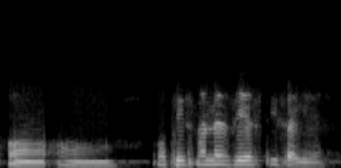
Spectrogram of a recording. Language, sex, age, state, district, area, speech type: Assamese, female, 30-45, Assam, Lakhimpur, rural, conversation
